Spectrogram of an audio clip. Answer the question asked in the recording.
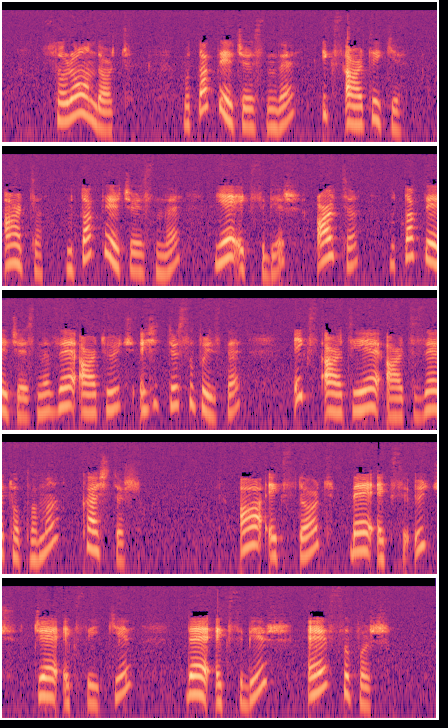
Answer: Doğru cevap A eksi 4.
